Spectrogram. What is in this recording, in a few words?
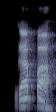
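"gapah", Malay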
